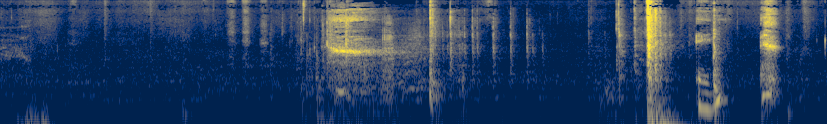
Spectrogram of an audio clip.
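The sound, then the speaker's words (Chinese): A door is opened to collect delivered nasal-spray medicine: scattered clicks and a latch rattle, then a louder thump as it shuts, with faint shuffling and low murmuring voices in between. “好，那你先去开门拿药好吗？”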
